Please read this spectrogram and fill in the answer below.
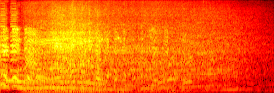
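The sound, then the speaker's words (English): A car revs its engine and drives away, the wavering engine note rising and falling loudly before gradually fading out over a few seconds. “I think I'll drive away.”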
